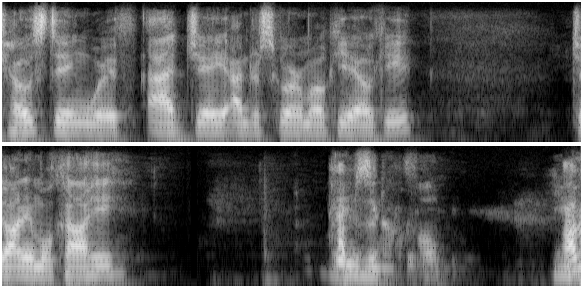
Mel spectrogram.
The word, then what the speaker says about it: Mulcahy: with at J_Mokioki, Johnny Mulcahy, Hamza Nofel. You mispronounced it again. I did. Every time. How do you say it? Every time you mispronounce it. How do you say it? Mulcahy.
